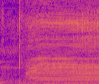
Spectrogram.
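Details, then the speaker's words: Brand-new Andis Master cordless clipper straight out of the box, before any lid fix: steady, even high buzz with no rattle. Fairly quiet normal running. "they're pretty quiet they're not bad but this one is new so here I figured out how to make them quieter"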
